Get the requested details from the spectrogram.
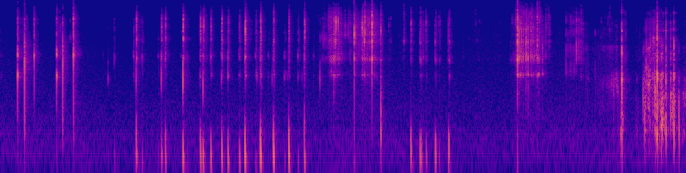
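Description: A small clear glass jar with a silver metal lid, partly filled with red pieces, is held sideways and tapped with fingernails near the lid and on the glass body. Many sharp, bright clicks and taps come in quick bursts, with some denser rattling clusters and brief pauses between them.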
